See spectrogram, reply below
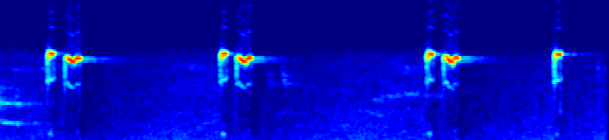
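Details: Sooty-headed bulbul singing actively to push rival bulbuls into answering song: short bubbly whistled phrases near the upper-middle pitch range, repeated about every two seconds with silent gaps, one clipped final note.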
